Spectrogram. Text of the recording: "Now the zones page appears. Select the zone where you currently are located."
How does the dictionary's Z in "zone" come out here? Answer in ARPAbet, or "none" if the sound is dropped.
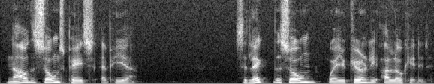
S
